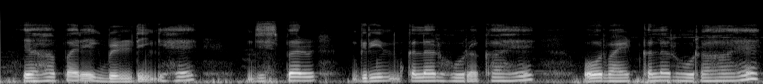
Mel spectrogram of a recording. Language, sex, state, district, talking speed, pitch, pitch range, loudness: Hindi, male, Bihar, Bhagalpur, 140 wpm, 155 Hz, 120-170 Hz, -18 LUFS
